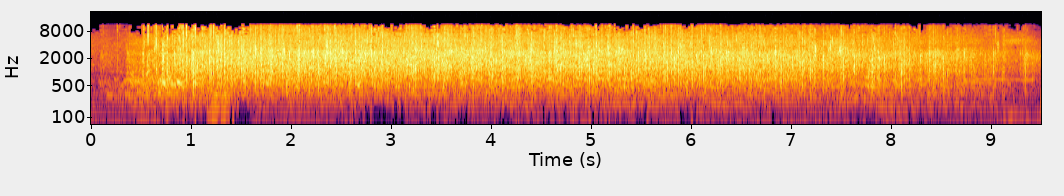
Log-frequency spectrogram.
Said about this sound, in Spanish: Eh, no me jodáis, no aplaudáis cosas que no piden aplauso, ¿eh? O sea, que me rompe el ritmo y yo quiero acabar prontico. O sea, no aplaudamos cosas a lo tonto.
